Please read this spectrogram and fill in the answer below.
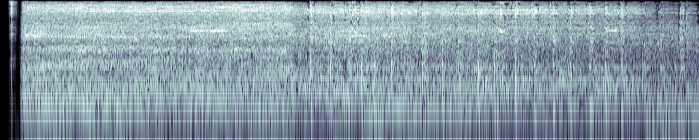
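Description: Road traffic noise: vehicle engines running steadily, starting abruptly after a click.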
